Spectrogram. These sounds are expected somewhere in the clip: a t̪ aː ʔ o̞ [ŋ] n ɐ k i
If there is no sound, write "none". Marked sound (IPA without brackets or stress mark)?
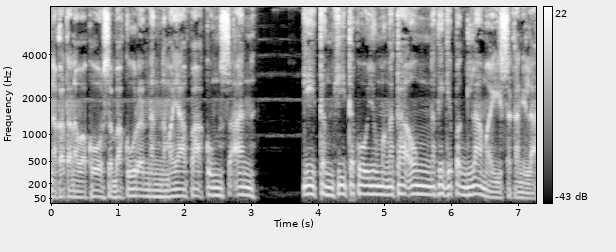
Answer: ŋ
